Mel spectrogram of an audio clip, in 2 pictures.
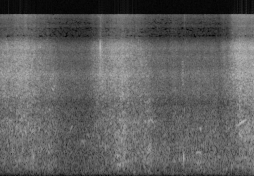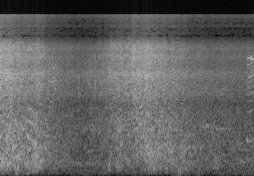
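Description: Small sea waves breaking and washing up a sandy beach, rising and falling in swells every two to three seconds, the biggest about five seconds in.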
